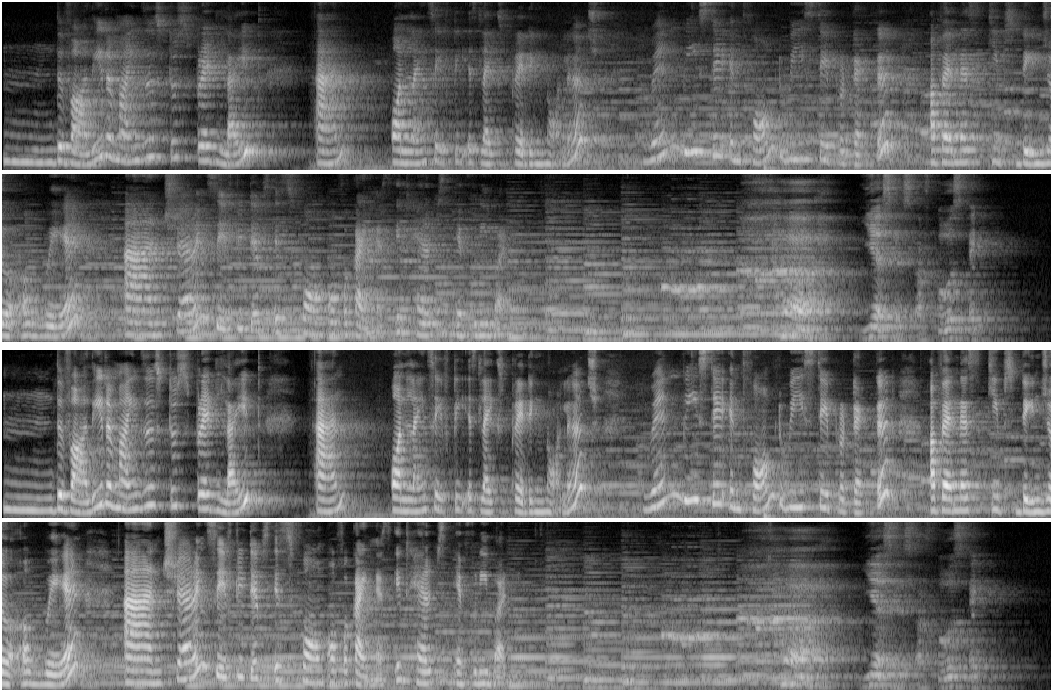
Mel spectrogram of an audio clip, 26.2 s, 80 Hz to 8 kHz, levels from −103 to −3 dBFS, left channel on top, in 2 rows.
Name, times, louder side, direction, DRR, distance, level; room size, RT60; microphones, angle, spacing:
voice 1, 0.0-3.2 3.9-4.3 4.9-7.4 8.0-19.5, right 6 dB, 70° right, 0.4 m, -27 dB
sound 1, 3.8-11.7, equal, 50° right, 0.9 m, -45 dB
sound 2, 7.0-23.2, right 1 dB, 5° left, 2.9 m, -37 dB
voice 2, 22.3-23.6 23.8-25.3, left 2 dB, 45° left, 1.4 m, -34 dB
18.5 x 7.0 x 2.3 m
head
